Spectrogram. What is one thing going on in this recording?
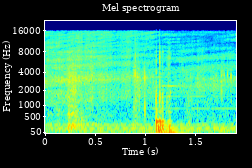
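A firework fuse fizzes and sputters close by.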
